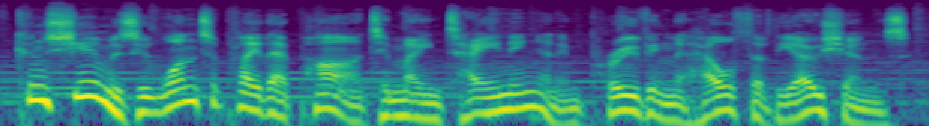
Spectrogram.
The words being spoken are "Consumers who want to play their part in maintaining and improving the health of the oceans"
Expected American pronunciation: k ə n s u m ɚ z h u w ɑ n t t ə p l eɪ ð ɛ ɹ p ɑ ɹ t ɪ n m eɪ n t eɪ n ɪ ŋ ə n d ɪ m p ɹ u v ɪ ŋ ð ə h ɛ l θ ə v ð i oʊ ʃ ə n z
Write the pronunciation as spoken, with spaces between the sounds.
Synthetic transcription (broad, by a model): k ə n s u m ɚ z h u w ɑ n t t ə p l eɪ ð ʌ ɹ p ɑ ɹ t ɪ n m eɪ n t eɪ n ɪ ŋ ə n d ɪ m p ɹ u v ɪ ŋ ð ə h ɛ l θ ə v ð i oʊ ʃ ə n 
